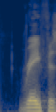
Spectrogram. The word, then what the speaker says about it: Ralph: Ralph is how you pronounce his name, everybody, not Ralph. – Yeah, he's Welsh descent, and that's how you say Ralph.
